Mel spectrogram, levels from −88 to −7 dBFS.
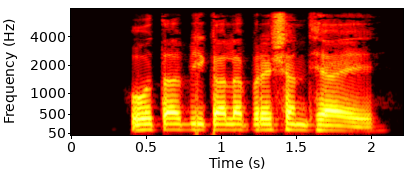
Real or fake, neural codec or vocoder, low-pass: real; none; 7.2 kHz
